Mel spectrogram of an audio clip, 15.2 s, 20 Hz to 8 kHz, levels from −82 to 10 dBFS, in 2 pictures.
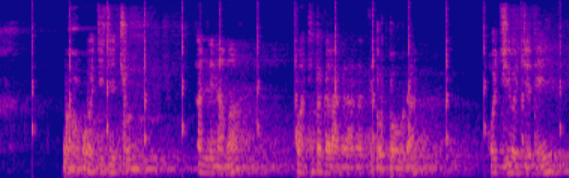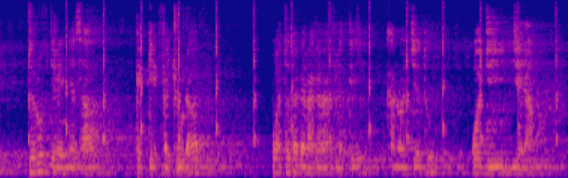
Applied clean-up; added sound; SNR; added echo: none; Tick-tock; 9 dB; reverberation time 2.0 s.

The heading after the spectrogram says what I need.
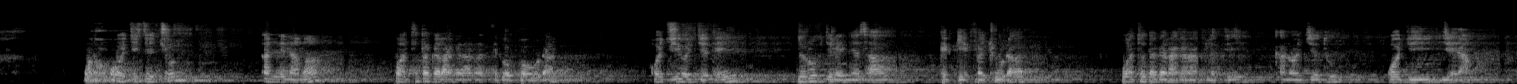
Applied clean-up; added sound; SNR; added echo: neural separator model SepFormer DNS4.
